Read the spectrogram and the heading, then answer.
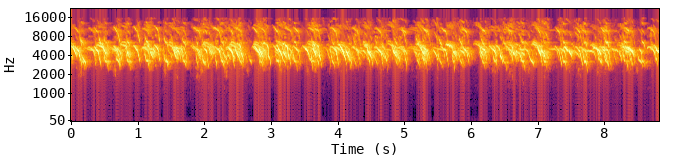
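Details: Young chickens chirping together: steady stream of shrill, short falling peeps from several birds at once, about two or three per second in an uneven, lively rhythm.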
